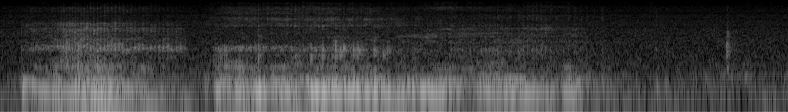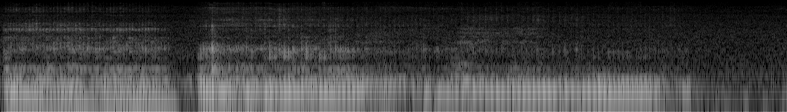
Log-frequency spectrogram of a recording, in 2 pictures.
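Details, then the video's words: Sleeping Basset Hound puppies snore with deep, raspy, rattling breaths, a long noisy snore followed by a quieter pause and two more throaty snores close together. "Snoring Puppies - Sherlock and Watson - Basset Hound Puppies"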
